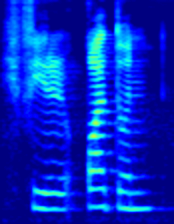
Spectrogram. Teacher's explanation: را باریک پڑھی جائے گی, قوف موٹی پڑھی جائے گی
